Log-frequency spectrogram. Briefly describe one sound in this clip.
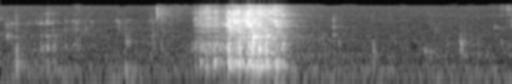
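A young woman slurps soup from a spoon close to a microphone.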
